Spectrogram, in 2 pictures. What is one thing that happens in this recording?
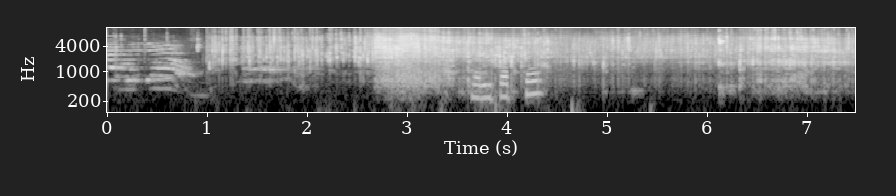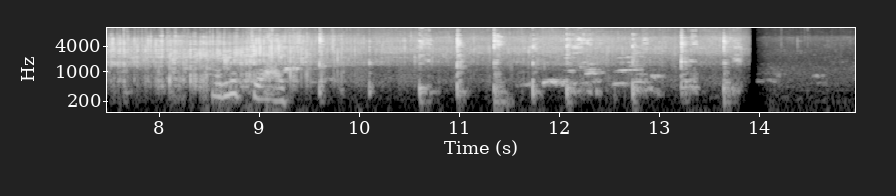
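Oil sizzles loudly in a hot pan.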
